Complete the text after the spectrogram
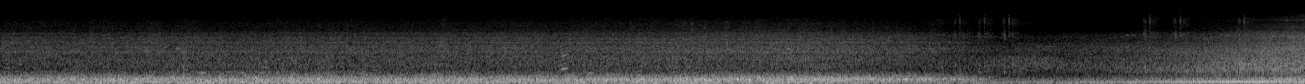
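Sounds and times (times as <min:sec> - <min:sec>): freight train rumbling past: 0:00.0 - 0:13.0
high-speed train low hum: 0:00.0 - 0:13.0.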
